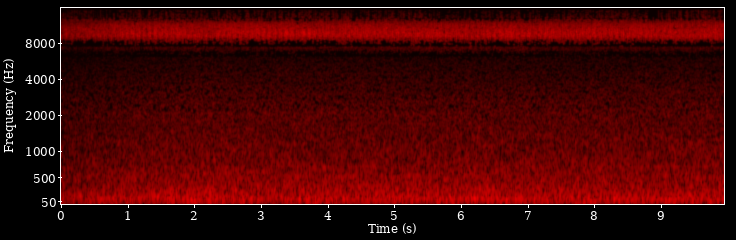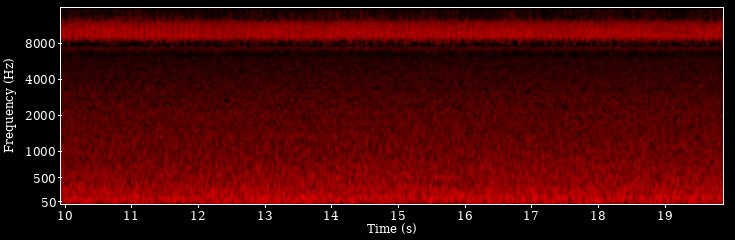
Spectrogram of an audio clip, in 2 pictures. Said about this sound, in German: Und dieses zweite Geräusch, das sind die Grashüpfer, der Klang der Grashüpfer, also ein klassisches Sommergeräusch. Und wenn man die beiden zusammenmischt, dann klingt das Ganze so.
